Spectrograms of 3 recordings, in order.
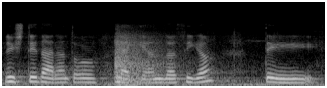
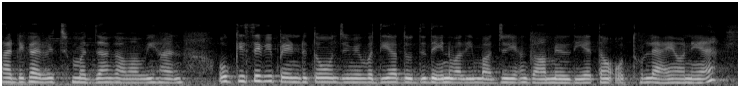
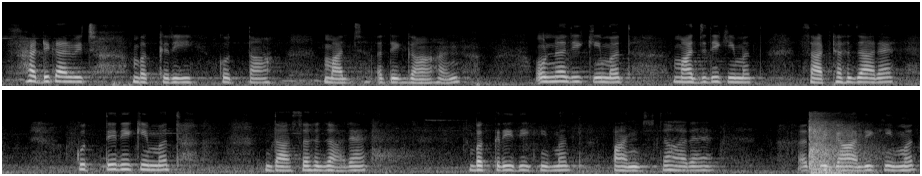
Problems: constant background noise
